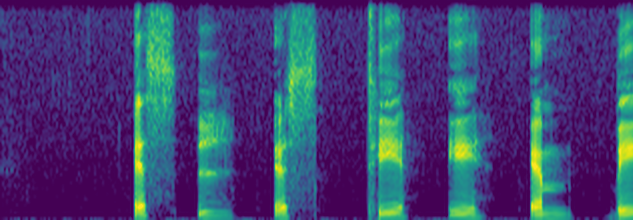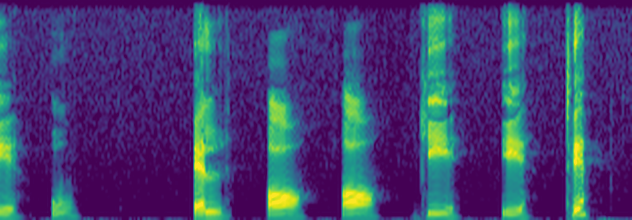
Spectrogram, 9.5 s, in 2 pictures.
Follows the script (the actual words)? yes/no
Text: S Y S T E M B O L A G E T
no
